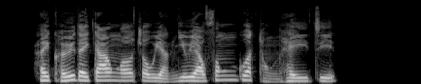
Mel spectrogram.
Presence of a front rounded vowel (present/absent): absent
